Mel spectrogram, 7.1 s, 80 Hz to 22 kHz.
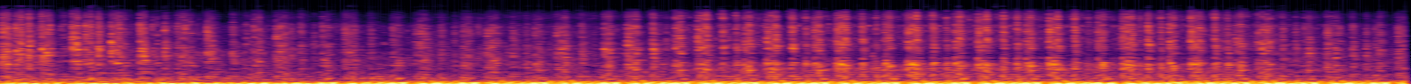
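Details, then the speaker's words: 1984 Mustang GT350 V8 with 268 cam on open headers, warming up: loud deep choppy idle with strong lumpy pulse, no knocks or ticks; healthy. "That's that 268 singing, man. It's a good one."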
